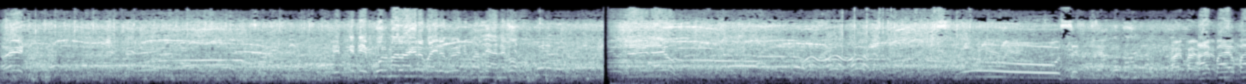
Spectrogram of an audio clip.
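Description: A large crowd cheers and roars across an open stadium.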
